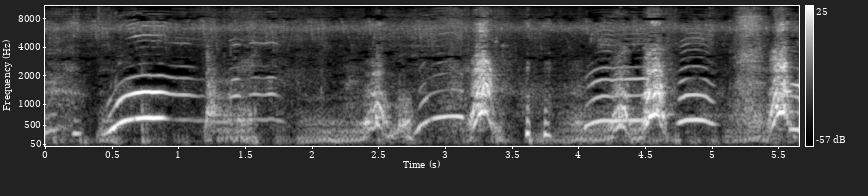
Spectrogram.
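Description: A dog barking at a large lizard it is attacking: one longer high bark about half a second in, then a quick run of shorter barks and yelps.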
